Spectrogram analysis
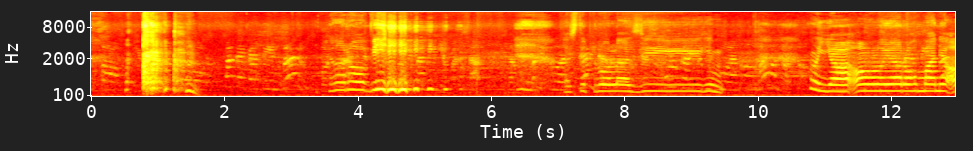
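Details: A mother coughs twice in sharp bursts amid a baby's babbling and household talk, with the baby in an active phase: cough.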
